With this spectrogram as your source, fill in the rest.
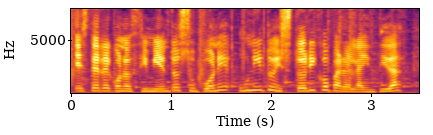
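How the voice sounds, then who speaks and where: A female news presenter from reads a prepared script. Her voice sits a little high, and music plays underneath. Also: brisk.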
